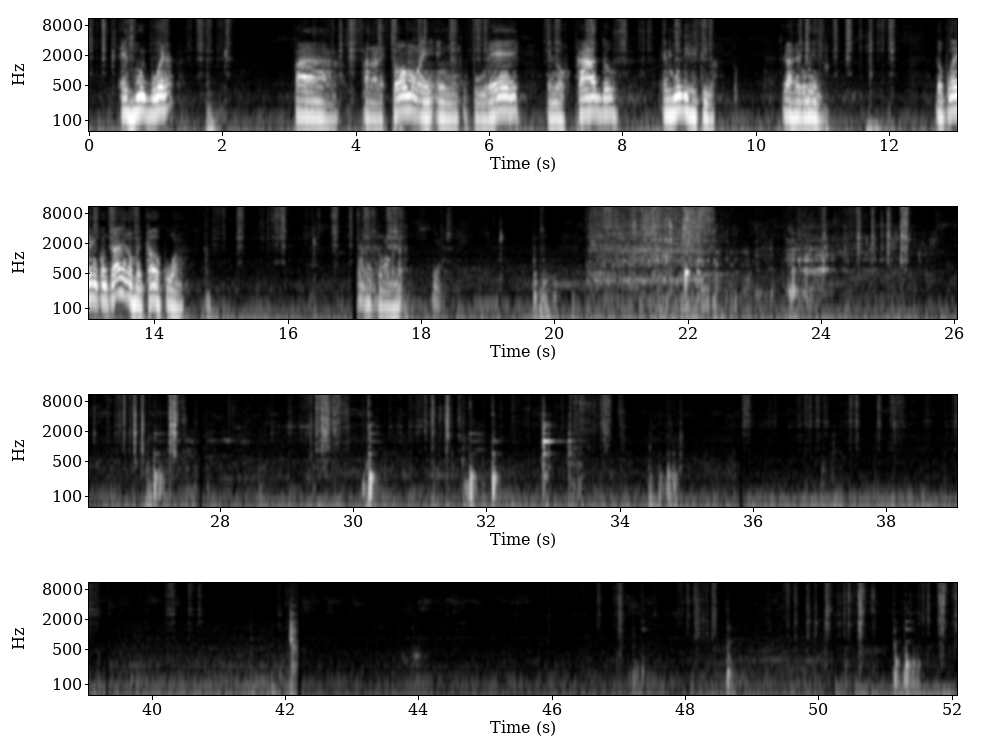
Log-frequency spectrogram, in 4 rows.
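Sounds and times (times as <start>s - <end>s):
tap water running: 20.5s - 25.8s
knife knocking and clattering: 31.6s - 33.7s.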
